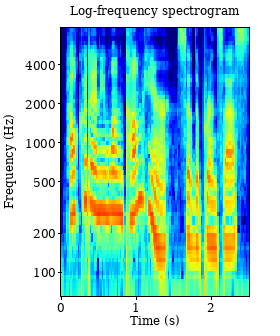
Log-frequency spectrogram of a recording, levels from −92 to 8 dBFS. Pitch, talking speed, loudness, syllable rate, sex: 245 Hz, 215 wpm, -16 LUFS, 5.8 syllables/s, female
